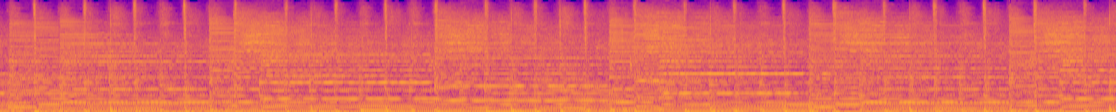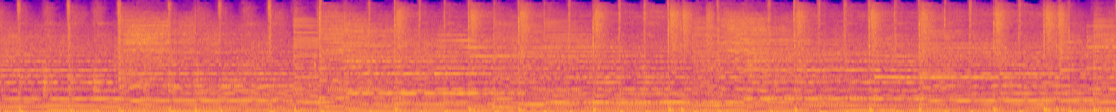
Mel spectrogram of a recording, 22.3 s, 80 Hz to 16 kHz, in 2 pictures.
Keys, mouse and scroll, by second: 0.9 space, 1.8 click, 2.7 click, 4.3 click, 5.8 click, 7.3-8.2 drag, 15.6-16.7 drag, 17.8 click.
